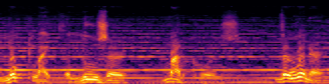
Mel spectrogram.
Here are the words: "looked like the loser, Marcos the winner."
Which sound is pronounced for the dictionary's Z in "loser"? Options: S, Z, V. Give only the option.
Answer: Z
